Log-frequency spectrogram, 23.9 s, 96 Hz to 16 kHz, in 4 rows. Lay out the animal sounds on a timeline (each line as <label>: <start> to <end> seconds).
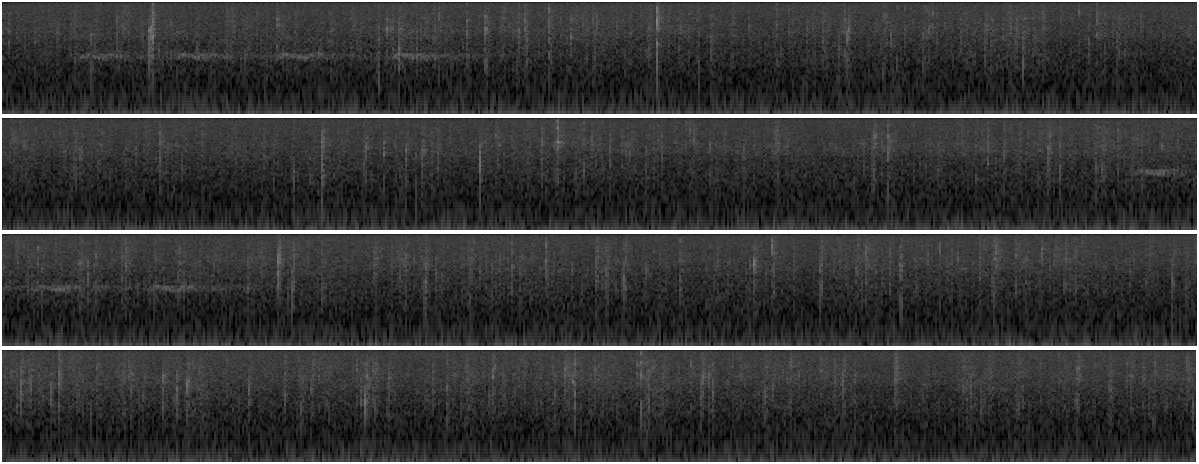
American Crow (Corvus brachyrhynchos): 0.0 to 3.2 seconds
American Crow (Corvus brachyrhynchos): 11.4 to 13.5 seconds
